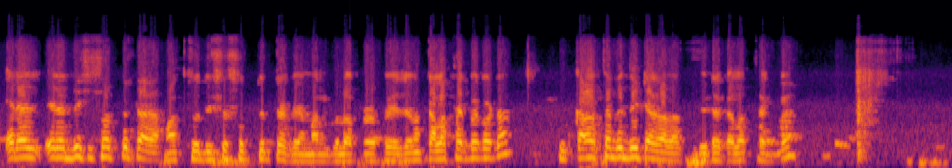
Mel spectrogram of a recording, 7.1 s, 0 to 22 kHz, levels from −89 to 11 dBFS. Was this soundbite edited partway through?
no; 0 cuts

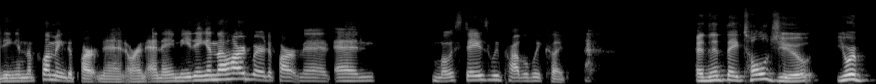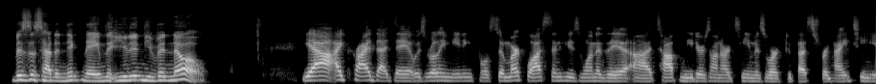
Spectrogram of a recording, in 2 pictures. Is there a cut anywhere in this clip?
no; 0 cuts

